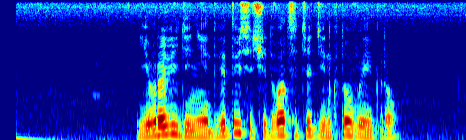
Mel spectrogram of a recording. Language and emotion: Russian, neutral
